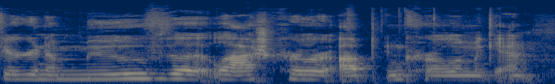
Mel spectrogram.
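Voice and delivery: normal talking voice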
